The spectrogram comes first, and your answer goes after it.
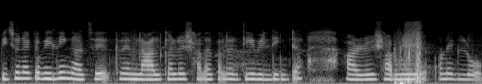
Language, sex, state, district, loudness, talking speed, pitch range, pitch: Bengali, female, West Bengal, Paschim Medinipur, -18 LUFS, 185 wpm, 235-255 Hz, 245 Hz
